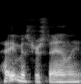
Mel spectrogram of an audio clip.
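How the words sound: It is said in a cheerful, friendly tone.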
